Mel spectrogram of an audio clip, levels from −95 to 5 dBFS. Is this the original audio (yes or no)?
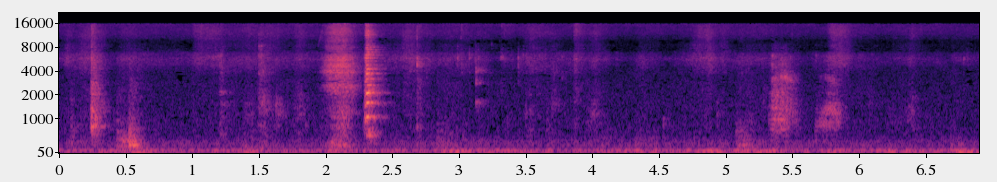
yes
